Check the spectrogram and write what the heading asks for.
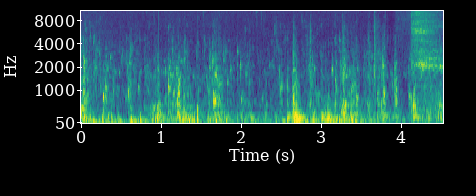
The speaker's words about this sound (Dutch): Ik heb alles vastgezet en toen ging het toch een beetje klapperen. Toen heb ik alles losgelaten. Toen ging het wat minder klapperen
